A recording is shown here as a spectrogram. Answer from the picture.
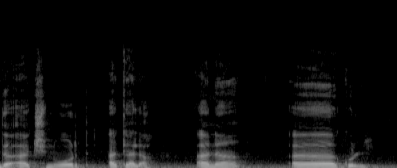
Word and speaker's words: آكل: two as together, and you will pronounce it as two sounds of a, as in the action word أكلة. أنا آكل. آكل.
